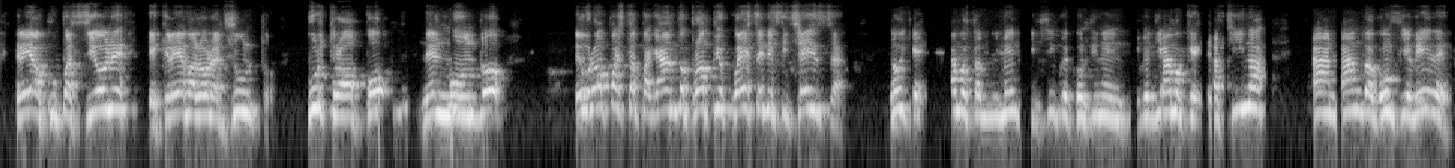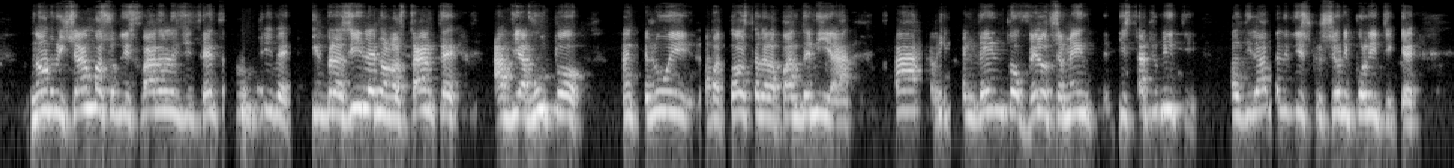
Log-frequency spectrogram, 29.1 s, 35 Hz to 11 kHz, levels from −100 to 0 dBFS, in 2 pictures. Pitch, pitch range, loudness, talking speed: 225 Hz, 205-245 Hz, -18 LUFS, 125 wpm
